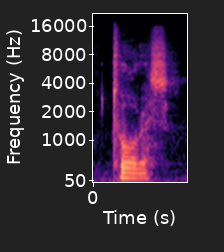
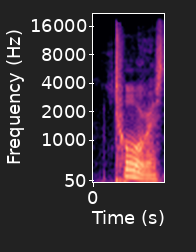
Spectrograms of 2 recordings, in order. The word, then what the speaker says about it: Taurus: Taurus? What is it? – Taurus. – Taurus.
